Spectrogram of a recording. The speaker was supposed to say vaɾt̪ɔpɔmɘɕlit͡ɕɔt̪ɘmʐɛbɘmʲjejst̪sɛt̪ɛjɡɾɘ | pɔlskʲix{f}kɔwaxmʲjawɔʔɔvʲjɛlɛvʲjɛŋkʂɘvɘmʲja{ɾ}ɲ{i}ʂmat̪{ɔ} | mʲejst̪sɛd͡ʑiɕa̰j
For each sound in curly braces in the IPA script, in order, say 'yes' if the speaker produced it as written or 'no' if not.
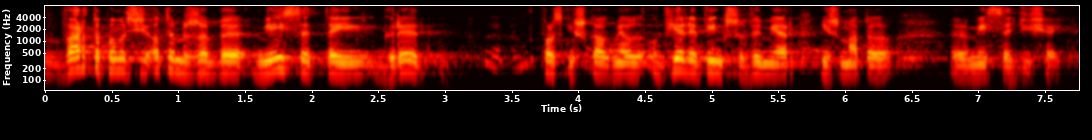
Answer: no, yes, yes, yes

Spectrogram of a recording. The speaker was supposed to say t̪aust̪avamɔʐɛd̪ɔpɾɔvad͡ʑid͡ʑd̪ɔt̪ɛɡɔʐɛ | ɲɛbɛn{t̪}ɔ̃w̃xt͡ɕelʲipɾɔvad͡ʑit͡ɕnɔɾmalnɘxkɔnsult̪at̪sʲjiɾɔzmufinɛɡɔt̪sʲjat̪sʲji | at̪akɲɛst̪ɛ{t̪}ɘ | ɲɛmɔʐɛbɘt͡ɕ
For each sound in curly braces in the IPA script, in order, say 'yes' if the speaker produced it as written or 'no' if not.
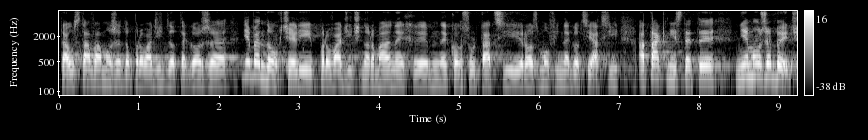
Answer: no, yes

